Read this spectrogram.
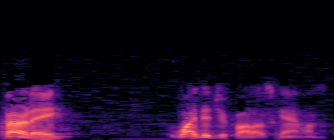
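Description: A clever rogue detective in an old American radio thriller. His low, rough-edged voice moves freely with wry confidence. The recording is muffled with age. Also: huge pitch swings, a little fast, faint music behind, heavily acted. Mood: relieved. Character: wry, quick-witted male rogue detective, cool under pressure. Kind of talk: 1940s radio crime drama acting.

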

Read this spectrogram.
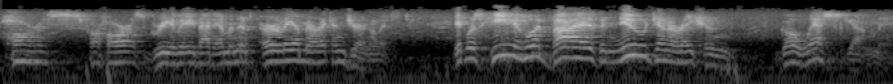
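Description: An actor playing a sly, teasing old judge with a florid, oratorical manner in a 1940s radio comedy. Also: male voice, sits high, sing-song, moderate pace. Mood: grandiose. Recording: muffled, hissy 1940s radio recording.

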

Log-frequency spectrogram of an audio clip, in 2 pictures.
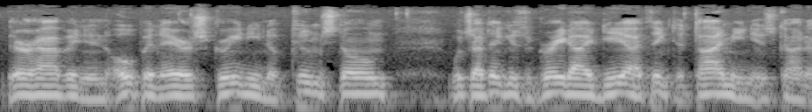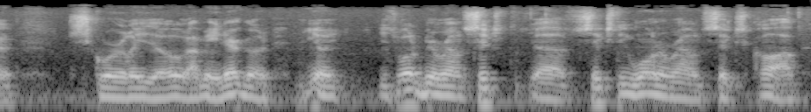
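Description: A man co-hosting a radio show, joking and folksy, with a froggy, hoarse voice. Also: low-pitched, normal speed, darkish tone. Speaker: radio co-host. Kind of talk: casual banter. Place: radio studio. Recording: dull, slightly lo-fi studio mic.

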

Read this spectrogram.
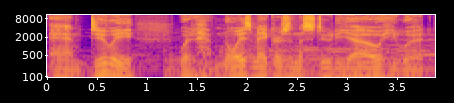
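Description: A man's voice: low voice, normal speed. A man telling stories informally, like a tour guide. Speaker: tour guide and audio engineer. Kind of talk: informal storytelling. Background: guitar music.

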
